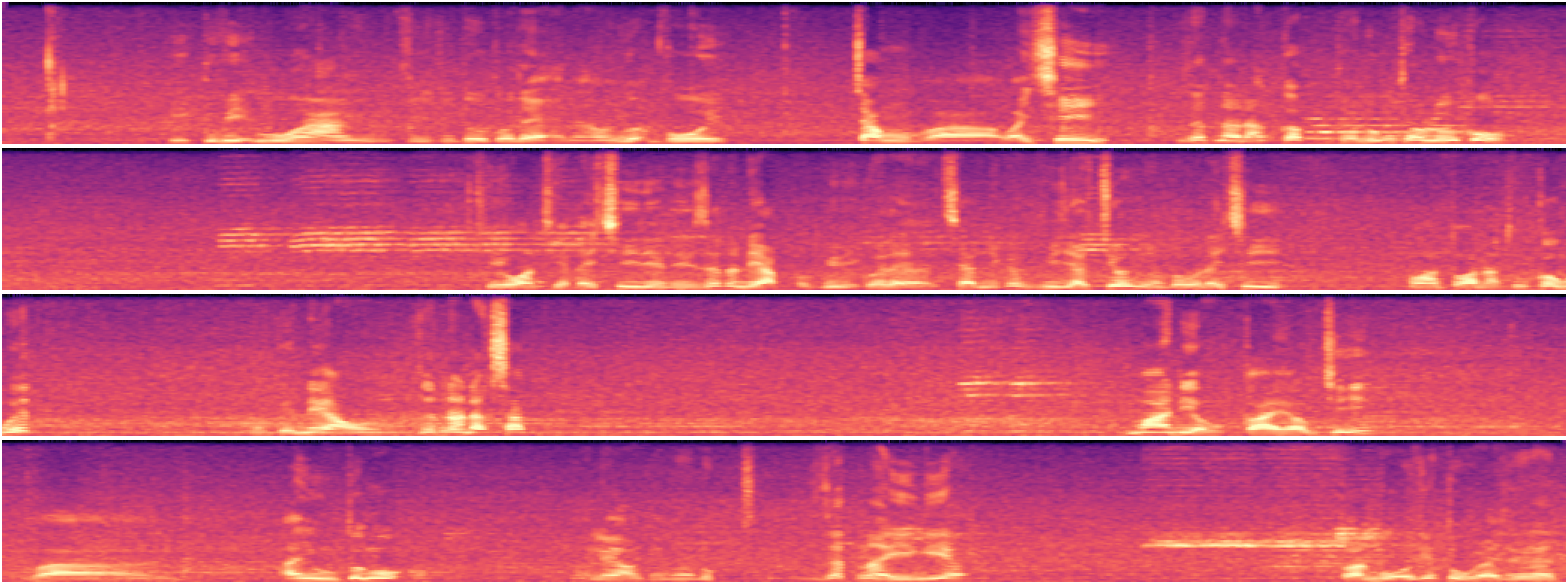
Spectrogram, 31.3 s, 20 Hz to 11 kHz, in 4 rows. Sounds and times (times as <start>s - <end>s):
Speech: 0.8s - 3.6s, 4.3s - 7.6s, 10.2s - 14.3s, 14.9s - 15.8s, 16.9s - 18.3s, 21.2s - 22.6s, 23.6s - 25.6s, 26.3s - 28.4s, 30.2s - 31.2s.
